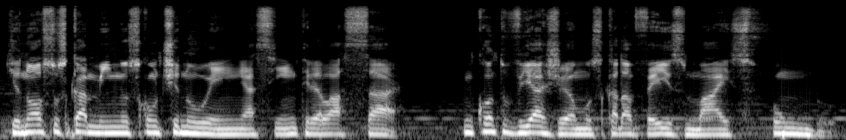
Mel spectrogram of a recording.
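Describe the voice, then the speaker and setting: A male narrator plays a solemn cult priest addressing the faithful of ancient gods. The voice is low and very slow, with grave, ceremonial phrasing drawn out like a ritual. Music plays clearly behind it. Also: darkish tone, natural voice. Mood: solemn reverence. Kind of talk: scripted ritual address in horror podcast.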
